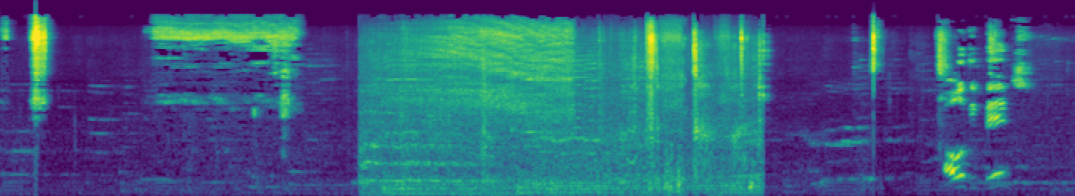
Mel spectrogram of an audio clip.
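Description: Aerosol brake cleaner spraying in a steady hiss for about a second and a half, followed by about four seconds of music with vocals that cuts in and out abruptly.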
